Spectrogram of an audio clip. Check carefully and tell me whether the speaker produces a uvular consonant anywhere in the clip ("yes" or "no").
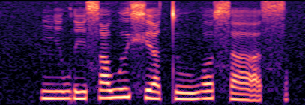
no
